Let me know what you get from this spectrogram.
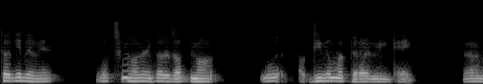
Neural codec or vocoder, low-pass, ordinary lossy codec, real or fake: codec, 16 kHz, 0.5 kbps, FreqCodec, larger model; none; none; fake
